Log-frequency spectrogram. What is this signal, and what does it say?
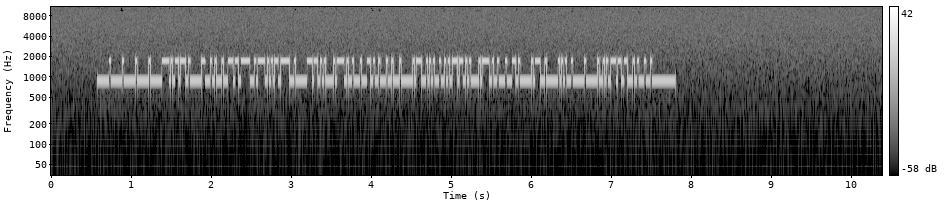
RTTY (45.45 baud, 850 Hz shift), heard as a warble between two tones, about 1310 Hz centre. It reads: CQ TEST XE7ZYJ XE7ZYJ CQ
